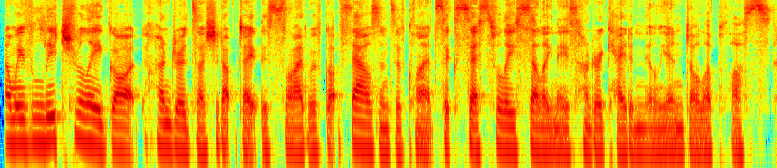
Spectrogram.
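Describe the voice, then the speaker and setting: An Australian woman presents a live business workshop, talking through her slides. Her voice sits low and carries a gravelly fry. She delivers it as an emphatic, persuasive sales pitch. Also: fairly even intonation, normal speed, hardly any pauses, darkish tone. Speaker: business strategist leading a workshop.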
